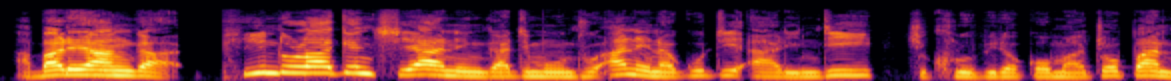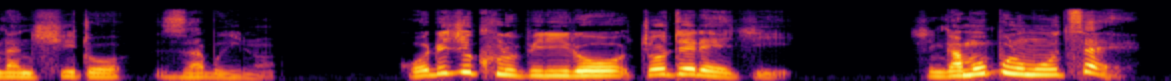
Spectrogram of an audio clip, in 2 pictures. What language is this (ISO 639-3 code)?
nya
